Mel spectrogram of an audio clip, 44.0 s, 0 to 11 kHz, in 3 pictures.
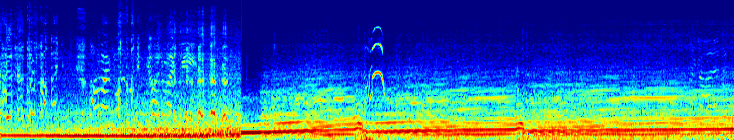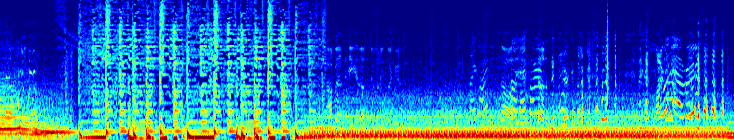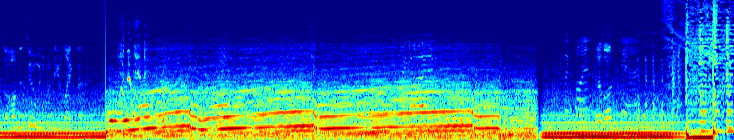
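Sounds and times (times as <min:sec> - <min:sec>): woman laughing: 0:00.0 - 0:04.7, 0:14.0 - 0:15.7, 0:25.4 - 0:29.2, 0:31.6 - 0:32.5, 0:41.9 - 0:43.1
car engine accelerating hard: 0:00.0 - 0:16.2, 0:20.8 - 0:43.6
background music: 0:15.8 - 0:21.4, 0:42.6 - 0:44.0.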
